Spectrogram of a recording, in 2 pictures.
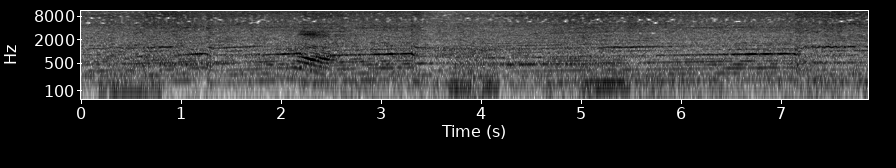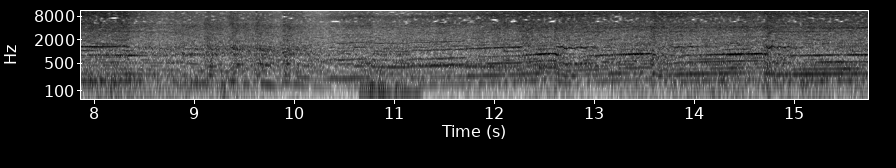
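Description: A racing car engine whines, rising and dropping in pitch as it shifts gears.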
